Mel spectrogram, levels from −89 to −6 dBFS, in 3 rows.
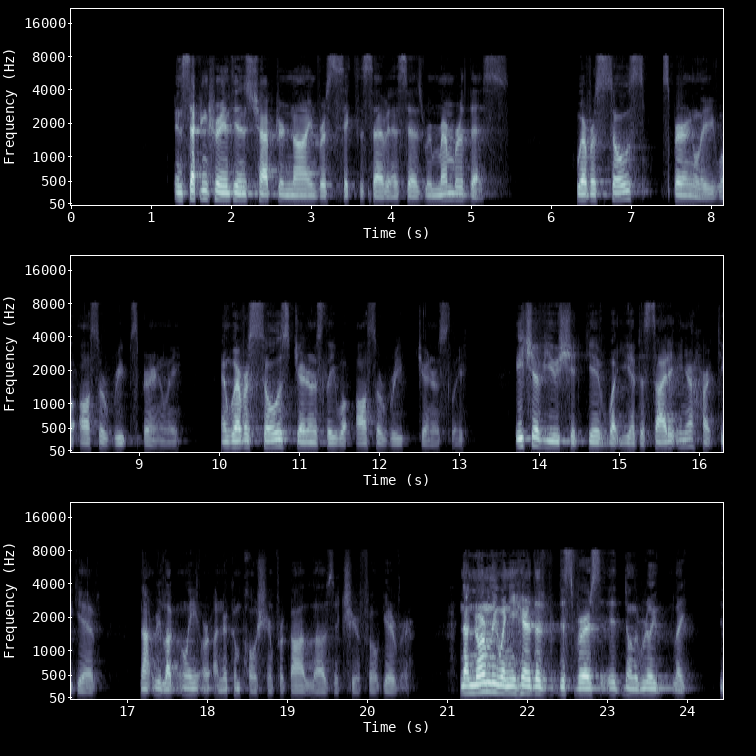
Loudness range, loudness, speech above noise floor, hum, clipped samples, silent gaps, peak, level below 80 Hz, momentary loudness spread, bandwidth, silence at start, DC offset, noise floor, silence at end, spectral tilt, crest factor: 12 LU; -30 LUFS; over 60 dB; none; under 0.1%; none; -6 dBFS; -88 dBFS; 20 LU; 8.2 kHz; 1.3 s; under 0.1%; under -90 dBFS; 0 s; -5 dB/octave; 26 dB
